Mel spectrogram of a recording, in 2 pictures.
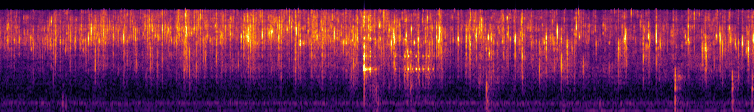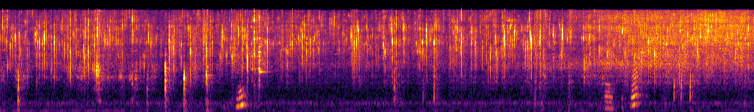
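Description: Butter melting and sizzling in a nonstick frying pan, the first stage of a roux, with a steady crackle. A wooden spoon stirs it, with scattered clicks and scrapes and one sharp knock about seven seconds in.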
